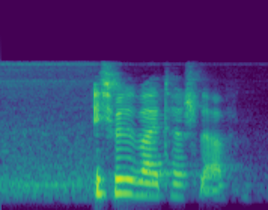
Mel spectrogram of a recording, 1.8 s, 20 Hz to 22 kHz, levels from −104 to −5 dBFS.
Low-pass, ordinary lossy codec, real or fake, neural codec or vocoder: none; none; real; none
